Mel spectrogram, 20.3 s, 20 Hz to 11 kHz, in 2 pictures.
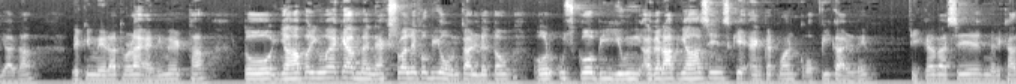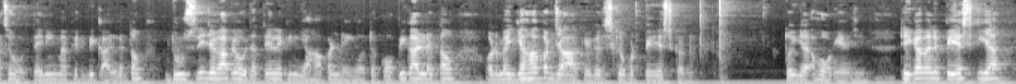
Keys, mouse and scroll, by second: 0.2-2.0 scroll up 1, 3.8 click, 6.5-7.1 drag, 8.2 right click, 14.2 click, 17.2 ctrl+v, 19.2-20.3 drag.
